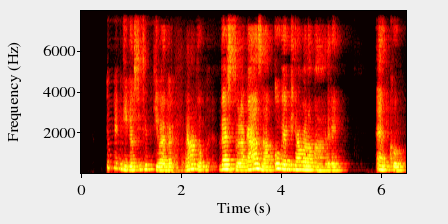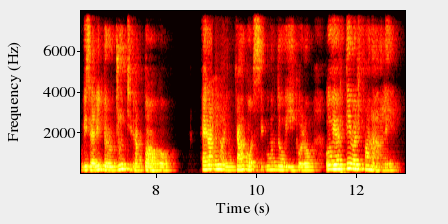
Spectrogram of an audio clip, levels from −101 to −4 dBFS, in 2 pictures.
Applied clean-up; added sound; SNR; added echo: neural mask model DeepFilterNet 3.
